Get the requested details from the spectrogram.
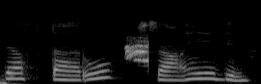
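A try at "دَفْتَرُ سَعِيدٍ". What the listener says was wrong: Daftaru Sa'idin, sahih.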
